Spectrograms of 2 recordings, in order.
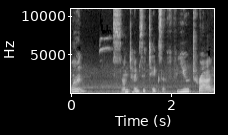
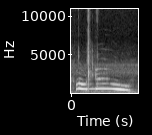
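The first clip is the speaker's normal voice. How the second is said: very high, loud squeal of alarm; hammed-up fright; mock panic; 6 dB louder than usual. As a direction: shriek it like a cartoon in danger. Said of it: "make sure your voice sounds exciting too".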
